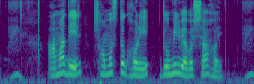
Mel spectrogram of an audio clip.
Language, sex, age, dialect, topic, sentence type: Bengali, female, 18-24, Northern/Varendri, banking, statement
